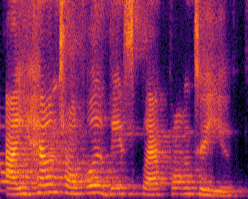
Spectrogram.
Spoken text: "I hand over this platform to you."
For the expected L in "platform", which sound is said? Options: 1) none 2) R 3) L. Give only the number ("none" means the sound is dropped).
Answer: 3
